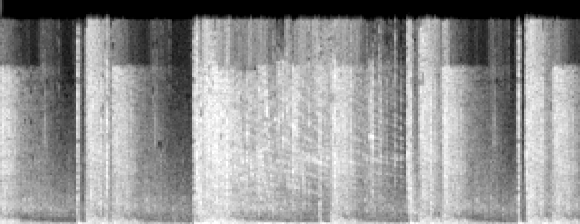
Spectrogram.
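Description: Gunfire in the video game Volcanoids: loud, dense bursts of shots and booms while fighting through enemies, with several sharp onsets and continuous rattling volleys throughout.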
